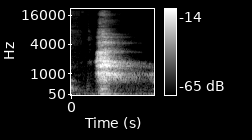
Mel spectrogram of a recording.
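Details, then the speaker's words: One forceful, breathy open-mouthed huff out that trails off, demonstrated in a week 9 group breathing class: short inhale then a long forced huff out, forcing the air rather than blowing out a candle, to clear airways. "and then a long huff sound out. So you're kind of forcing it out, rather than kind of blowing out a candle."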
